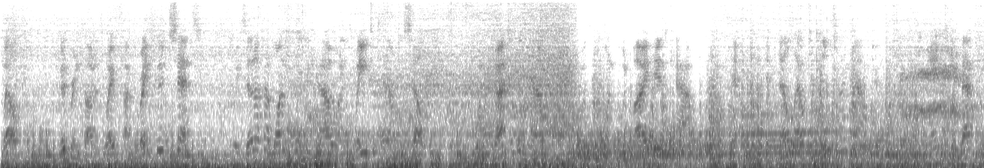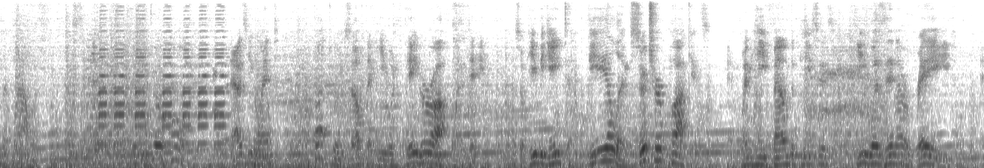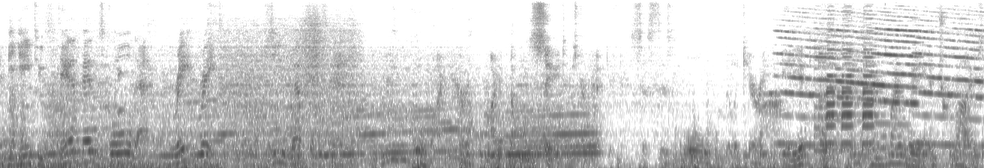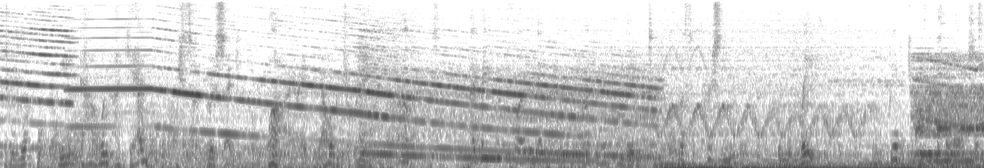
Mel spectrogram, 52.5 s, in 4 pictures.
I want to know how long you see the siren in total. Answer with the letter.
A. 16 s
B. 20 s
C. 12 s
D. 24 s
A.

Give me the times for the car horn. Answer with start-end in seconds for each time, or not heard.
14.2-16.2, 37.0-38.1.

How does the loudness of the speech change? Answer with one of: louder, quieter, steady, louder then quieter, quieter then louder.
louder then quieter.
